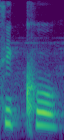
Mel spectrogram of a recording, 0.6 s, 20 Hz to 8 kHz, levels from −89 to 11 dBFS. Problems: background sounds at intervals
